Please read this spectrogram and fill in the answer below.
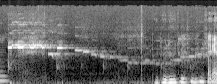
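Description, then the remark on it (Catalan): A thin, high whistled or flute-like sardana melody drifts steadily downward for a couple of seconds, fairly quiet, before voices come in over it near the end. “I ara sona una sardana molt maca.”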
